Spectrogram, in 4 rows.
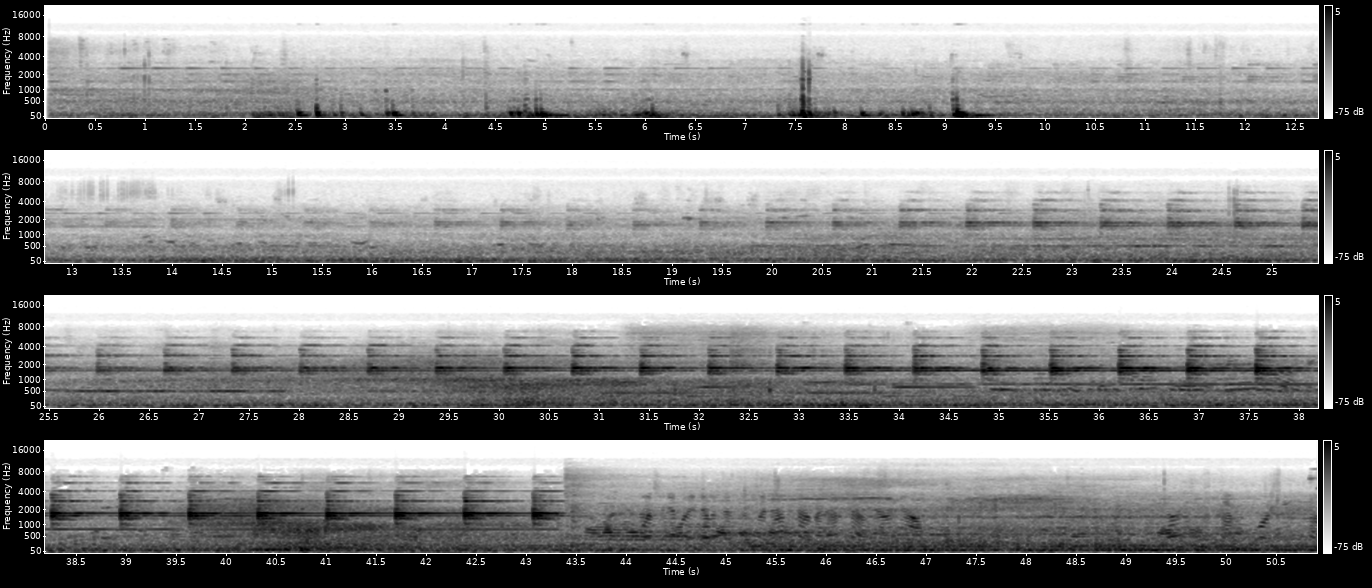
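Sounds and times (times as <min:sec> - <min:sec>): train rumble: 0:00.0 - 0:50.9
train bell ringing: 0:00.3 - 0:07.6, 0:09.4 - 0:48.4
wind buffeting phone microphone: 0:02.0 - 0:06.5, 0:07.2 - 0:09.5.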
